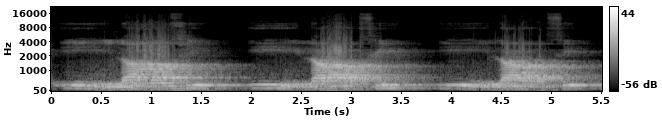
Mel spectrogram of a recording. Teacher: हमज़ा खड़ी ज़ेर ई, लाम खड़ा ज़बर ला, ई ला, ई को भी इतना खींचेंगे एक अलिफ के बराबर, और ला को भी एक अलिफ के बराबर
